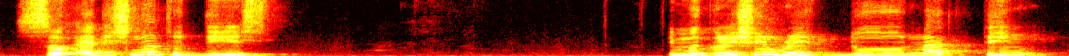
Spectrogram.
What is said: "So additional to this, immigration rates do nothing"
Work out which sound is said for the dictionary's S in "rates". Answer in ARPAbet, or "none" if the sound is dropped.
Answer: none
